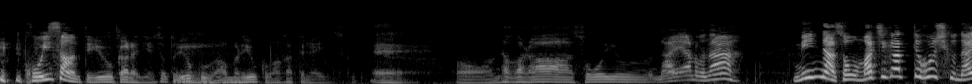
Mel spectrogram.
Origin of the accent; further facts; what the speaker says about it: Hokuriku, Japan; だからもう僕ら北陸から来た人間にも偏見を持たずに、クソ、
